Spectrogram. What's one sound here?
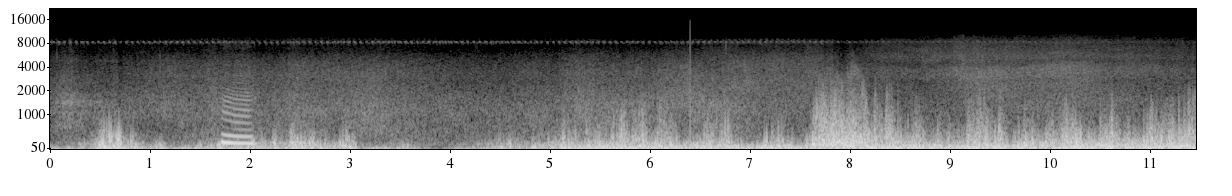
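Strong wind buffets loudly outdoors.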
